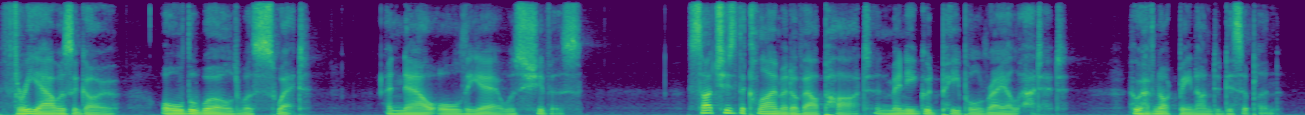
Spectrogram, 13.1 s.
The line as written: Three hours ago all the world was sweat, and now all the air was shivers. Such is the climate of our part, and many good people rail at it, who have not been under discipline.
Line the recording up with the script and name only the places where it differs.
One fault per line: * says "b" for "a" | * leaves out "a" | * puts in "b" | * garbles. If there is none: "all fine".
all fine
